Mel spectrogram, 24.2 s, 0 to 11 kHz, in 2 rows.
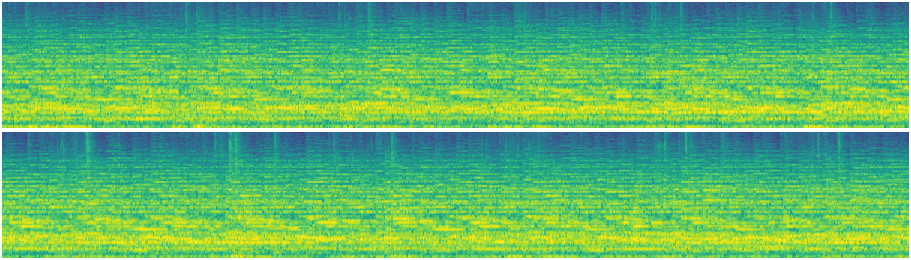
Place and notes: University of Oxford, University Offices, Wellington Square, Oxford, UK - Oxford Society of Change Ringers ringing the bells down at the end of their ringing practice
This was recorded inside the bell tower at Lincoln College, Oxford, where there are 8 bells, dating from the 1600s. They are not very big bells, and they sound very different outside the tower from inside it! I was at the bell-ringing practice of the Oxford Society of Change Ringers and I learnt that at the start of the practice all of the bells must be rung up (that is, they must be rung so that their 'mouths' are facing upwards;) and that at the end of the practice all of the bells must be rung down again (that is, they must be rung so that their 'mouths' are facing down.) I am only monitoring on laptop speakers, so it's hard to hear whether or not the recording preserves the same sense that I had while in the room, of the bells above us gradually turning over until they were ringing downwards, but that is what was happening in this recording.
